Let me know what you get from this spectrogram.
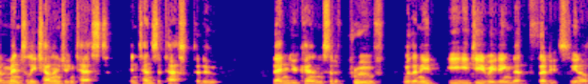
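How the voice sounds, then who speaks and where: A middle-aged man with a low-pitched voice talks casually as a radio co-host. He explains things step by step, often hesitating as he phrases them. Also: fairly bright tone. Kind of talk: casual chat. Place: indoor room, video call.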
